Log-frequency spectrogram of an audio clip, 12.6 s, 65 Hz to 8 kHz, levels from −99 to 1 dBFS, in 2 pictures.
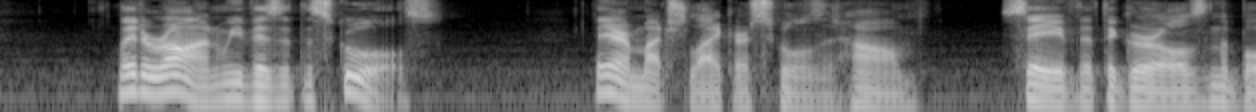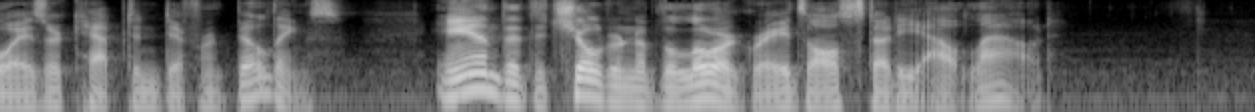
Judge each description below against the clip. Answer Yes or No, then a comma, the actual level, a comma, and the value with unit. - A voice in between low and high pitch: No, very low, 90 Hz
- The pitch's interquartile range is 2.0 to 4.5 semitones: No, wide, 5.4 semitones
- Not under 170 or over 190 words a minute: Yes, average, 180 wpm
